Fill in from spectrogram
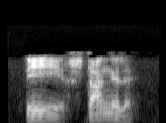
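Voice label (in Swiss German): "bierstengele", Bas Rhin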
